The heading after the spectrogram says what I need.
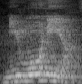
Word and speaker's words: pneumonia: n and before the letter s then the letter p becomes silent so we will understand this with some examples p n e u m o n i a pneumonia so how we will pronounce it pneumonia now another example we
